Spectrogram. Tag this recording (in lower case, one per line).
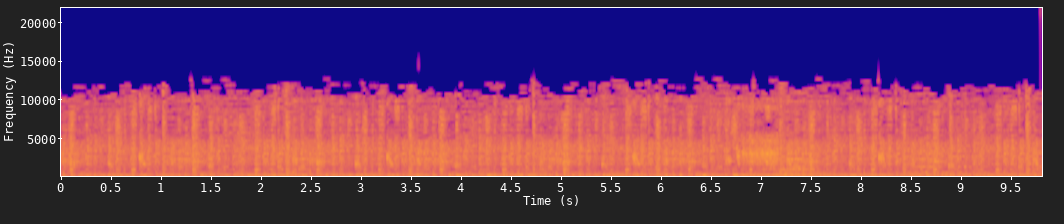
music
